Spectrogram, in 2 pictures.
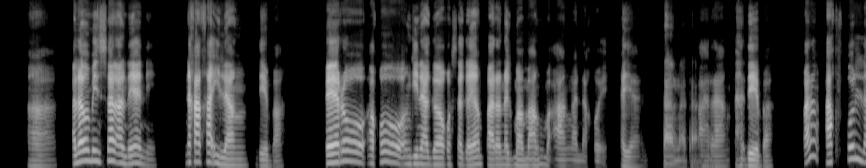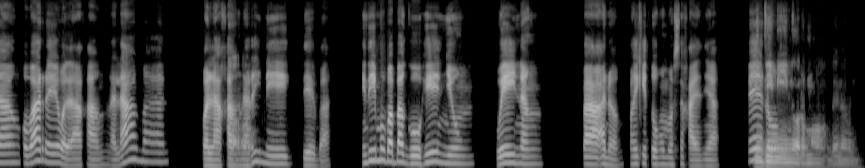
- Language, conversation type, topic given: Filipino, unstructured, Paano mo hinaharap ang mga taong hindi tumatanggap sa iyong pagkatao?
- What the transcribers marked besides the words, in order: chuckle; in English: "demeanor"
